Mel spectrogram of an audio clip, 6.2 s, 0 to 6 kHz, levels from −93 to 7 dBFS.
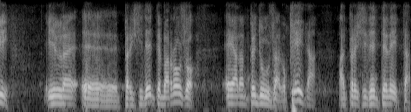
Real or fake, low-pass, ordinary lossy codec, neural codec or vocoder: fake; 5.4 kHz; Opus, 16 kbps; vocoder, 22.05 kHz, 80 mel bands, WaveNeXt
